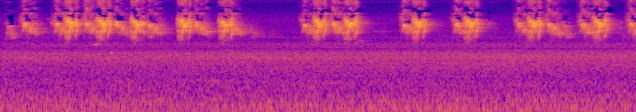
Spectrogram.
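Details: House sparrows singing in the morning with the rising sun, with no background music. Bright, harsh chirps come in quick bursts of two or three, repeated through the clip over a steady low rumble.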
